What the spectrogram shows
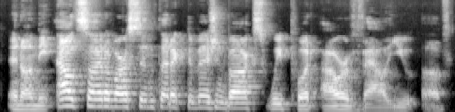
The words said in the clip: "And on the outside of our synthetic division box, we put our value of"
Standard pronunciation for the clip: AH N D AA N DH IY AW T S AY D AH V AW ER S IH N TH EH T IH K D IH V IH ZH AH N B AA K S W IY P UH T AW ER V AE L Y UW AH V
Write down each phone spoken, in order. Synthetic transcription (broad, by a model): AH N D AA N DH IY AW T S AY D AH V AW ER S IH N TH EH T IH K D IH V IH ZH AH N B AA K S W IY P UH T AW ER V AE L Y UW AH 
